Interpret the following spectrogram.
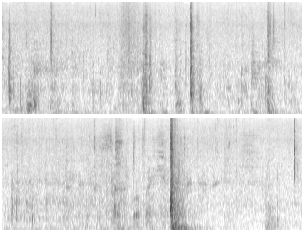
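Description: Car door sounds of a Mercedes-Benz sedan: a few latch clicks and knocks, then one heavy door thump about three-quarters of the way through, over a low vehicle hum that fades soon after.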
